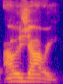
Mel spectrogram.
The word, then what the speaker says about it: Ojulari: Ojulari.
